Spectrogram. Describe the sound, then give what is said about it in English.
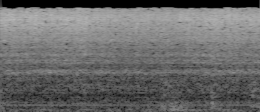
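Onion and garlic sizzle in butter in a pan, a steady, fairly faint frying hiss that continues evenly throughout with no talk. “what I'm going to do now is throw in my onion and my garlic. Stir that around”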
